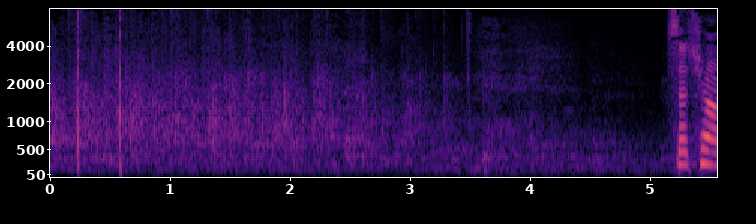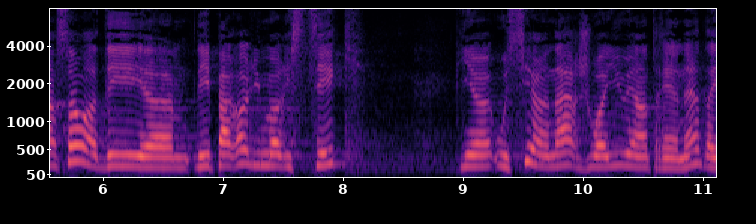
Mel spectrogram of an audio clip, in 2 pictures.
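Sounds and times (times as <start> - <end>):
crowd applauding: 0.0 - 3.9
speech: 5.2 - 8.2, 9.0 - 11.1.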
